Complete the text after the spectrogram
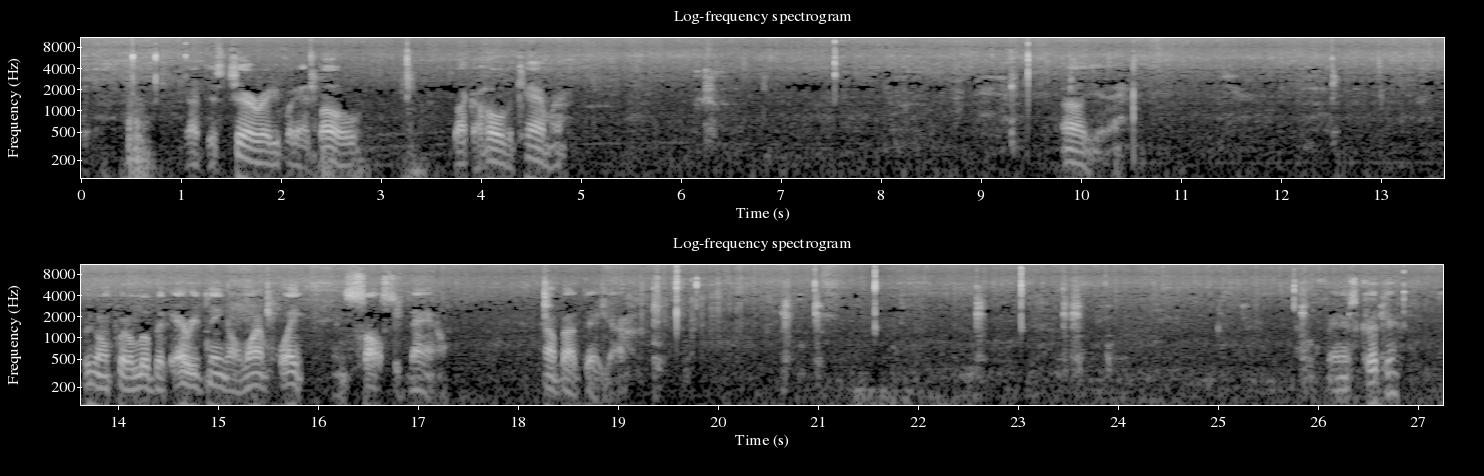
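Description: Meat sizzles and crackles on a hot grill.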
